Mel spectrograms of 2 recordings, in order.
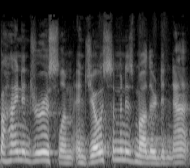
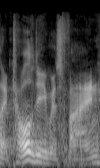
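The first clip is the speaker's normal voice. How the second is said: mock, acted-out mumbling under breath; 4 semitones lower than usual. Speaker imagining the father's aside when the boy turns up: mock mumble under breath. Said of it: "mumbles under his breath".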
